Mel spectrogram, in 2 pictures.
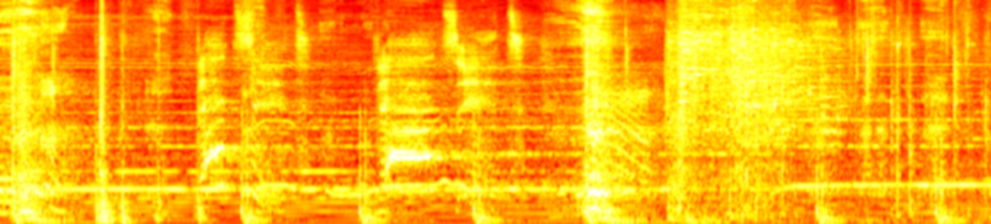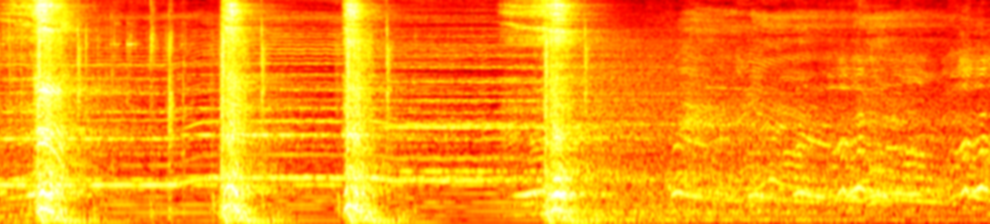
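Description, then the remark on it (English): A run of heavy, irregular thuds and crashing impacts, some with shattering debris, as a big hammer strikes hard at Batman over about twenty seconds amid clattering and a steady tonal hum. “I want you to finish this hero with your big hammer.”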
